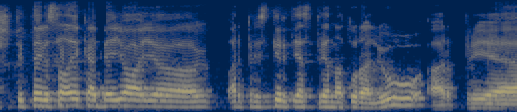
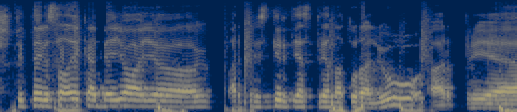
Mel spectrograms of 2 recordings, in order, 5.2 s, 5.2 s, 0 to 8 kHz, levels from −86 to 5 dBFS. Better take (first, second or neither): first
